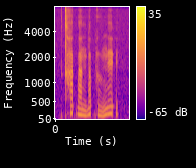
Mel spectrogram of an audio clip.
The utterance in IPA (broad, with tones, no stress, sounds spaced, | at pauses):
kʰ a˥˩ k̚ l a˧ n b a˥˩ p̚ h ɯː˩˦ ŋ e˥˩ ʔ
